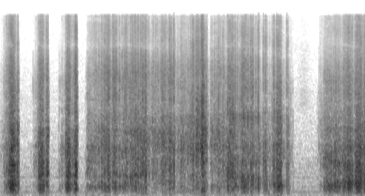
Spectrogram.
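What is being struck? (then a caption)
Foam microphone windscreen brushed with a stiff-bristle brush. The hard black bristles of a wooden clothes brush are drawn over a dark blue foam microphone windscreen. Three quick scratchy strokes are followed by a long stretch of continuous rough, crackling brushing, a brief silence, and then more brushing. The sound is dry and close, with its energy mostly in the mids.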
